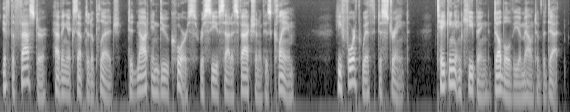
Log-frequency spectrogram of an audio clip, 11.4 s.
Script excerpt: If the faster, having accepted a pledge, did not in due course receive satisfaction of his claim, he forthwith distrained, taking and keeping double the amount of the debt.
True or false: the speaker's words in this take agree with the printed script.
true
